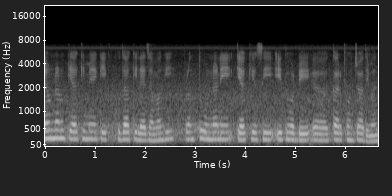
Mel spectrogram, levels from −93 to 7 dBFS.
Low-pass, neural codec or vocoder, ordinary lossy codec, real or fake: 7.2 kHz; none; none; real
